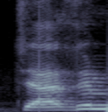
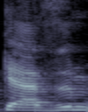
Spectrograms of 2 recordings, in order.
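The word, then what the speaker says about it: chasm: एक ये जो चाजिम है, ओके, चाजिम भी बोलते हैं और कैजिम भी बोलते हैं इसको प्रोनाउंसिएशन में।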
